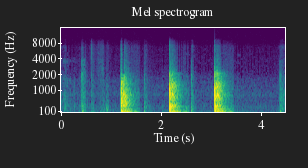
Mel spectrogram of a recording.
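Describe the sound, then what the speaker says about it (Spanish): Knocking on a street door: three loud, heavy knocks spaced about a second apart, each followed by a short decay, with lighter taps before and after in an otherwise quiet room. "golpearon a la puerta de calle"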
